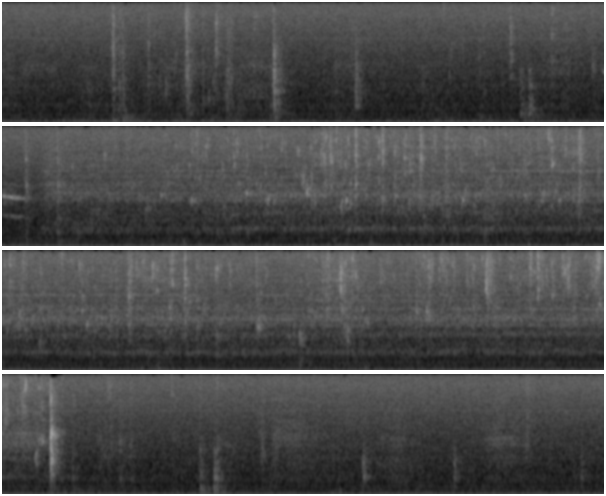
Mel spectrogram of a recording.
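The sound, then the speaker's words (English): Running sink tap water for hand washing, a faint steady trickle that lasts about twelve seconds before stopping, with a few soft clicks and knocks around it. “Okay, Mommy's going to wash her hands.”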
